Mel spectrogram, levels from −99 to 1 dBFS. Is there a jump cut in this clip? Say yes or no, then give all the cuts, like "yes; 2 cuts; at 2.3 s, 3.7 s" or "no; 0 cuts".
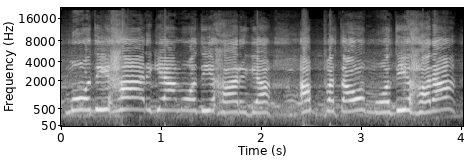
no; 0 cuts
